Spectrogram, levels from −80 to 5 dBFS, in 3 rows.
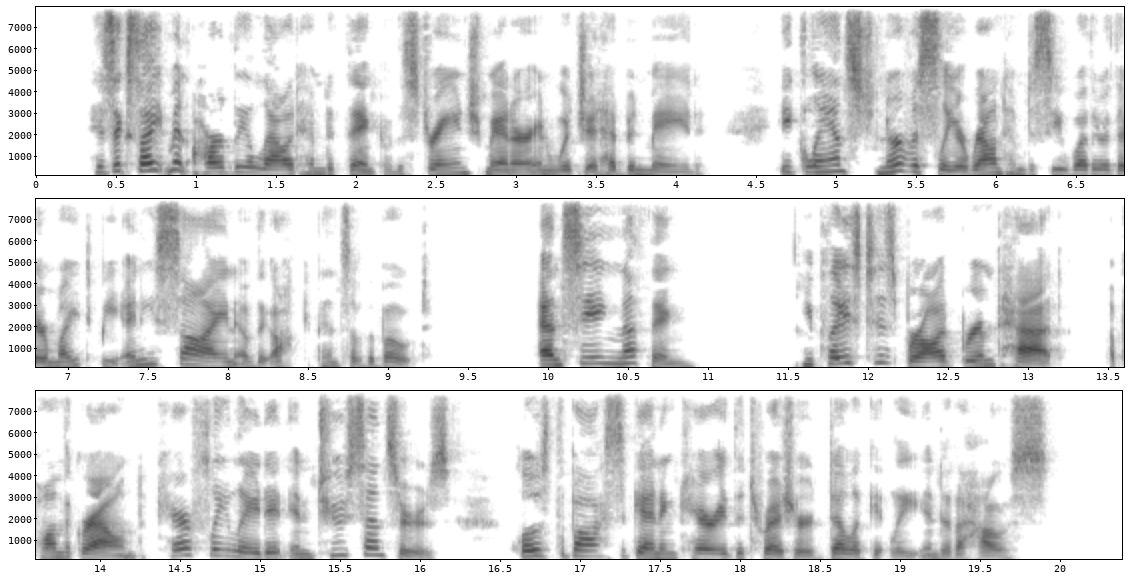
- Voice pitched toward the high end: Yes, high, 210 Hz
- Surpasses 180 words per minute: Yes, average, 195 wpm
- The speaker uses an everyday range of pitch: No, wide, 6.5 semitones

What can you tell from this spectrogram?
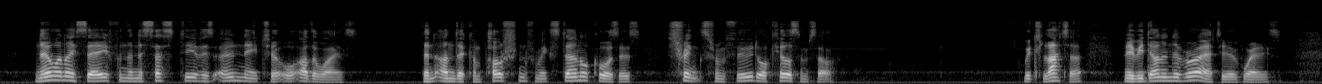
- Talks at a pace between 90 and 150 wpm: No, average, 160 wpm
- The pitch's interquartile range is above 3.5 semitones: Yes, average, 4.0 semitones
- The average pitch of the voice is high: No, medium, 145 Hz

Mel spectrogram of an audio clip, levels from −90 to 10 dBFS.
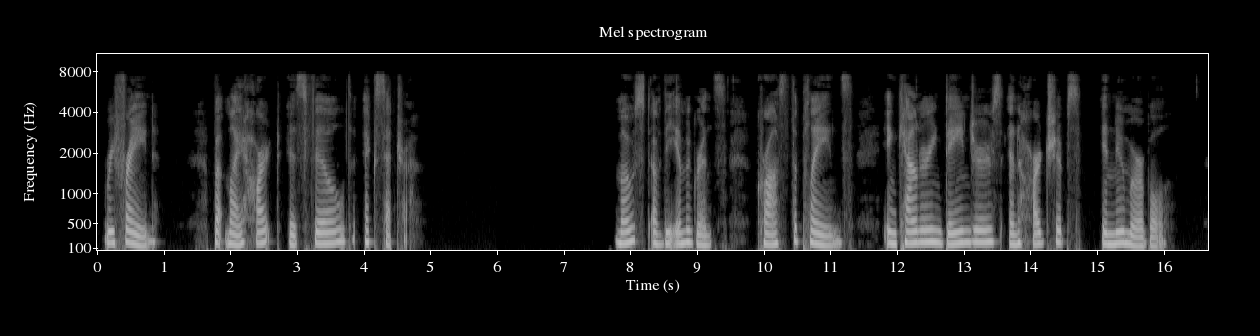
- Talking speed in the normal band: No, slow, 70 wpm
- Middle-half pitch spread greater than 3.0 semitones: No, narrow, 2.4 semitones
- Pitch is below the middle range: No, medium, 180 Hz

